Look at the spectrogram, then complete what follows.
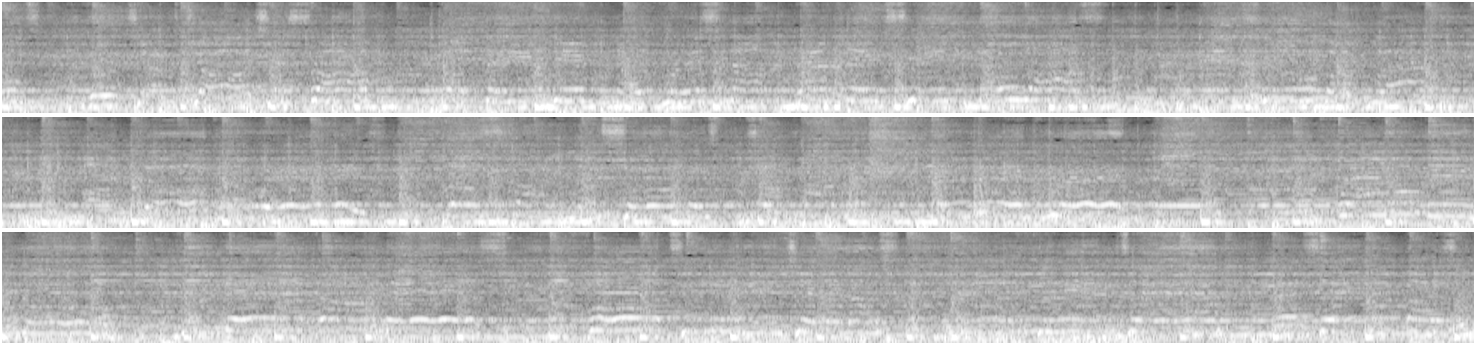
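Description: Heavy metal band playing live: a singer's vocals over electric guitars and a drum kit.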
